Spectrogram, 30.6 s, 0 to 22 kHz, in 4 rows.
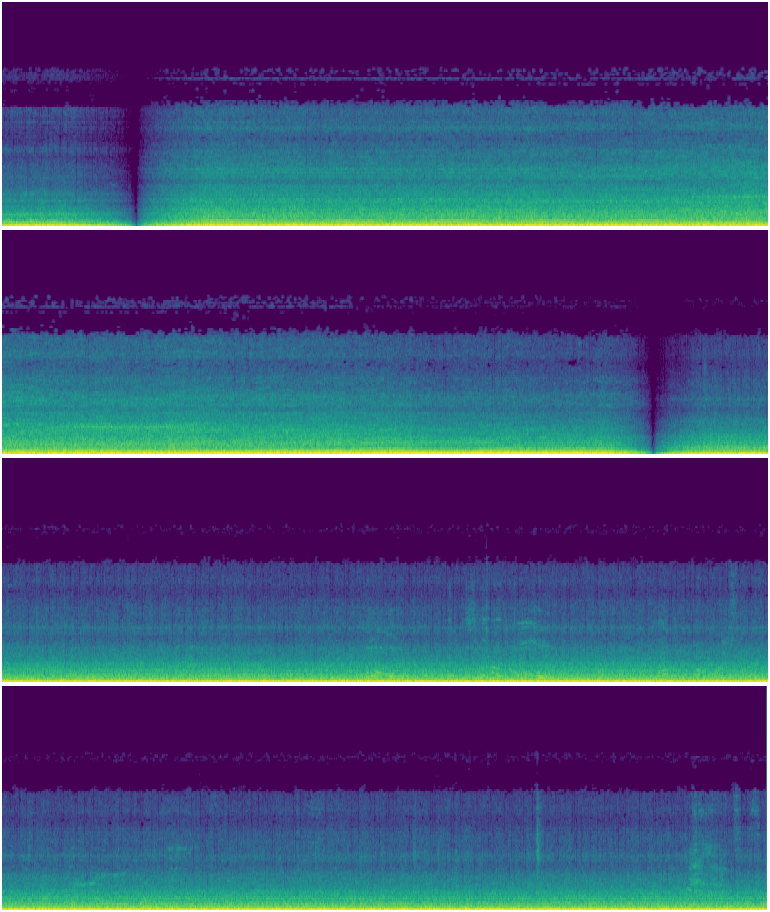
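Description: Steady in-flight cabin noise of a Fokker 100 airliner: its rear-mounted Rolls-Royce Tay turbofans and the airflow make a loud, even drone with a steady low hum. The sound drops out briefly twice, about a second in and again near the middle.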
